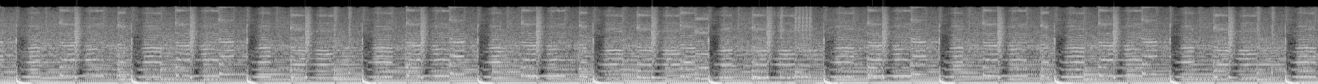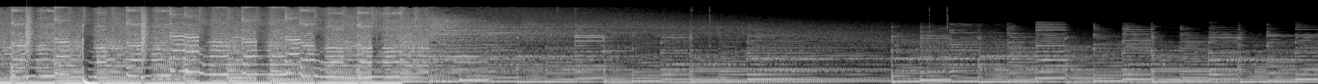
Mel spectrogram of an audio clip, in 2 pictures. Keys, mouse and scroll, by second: 0.6 click, 1.7 right click, 2.6 x, 4.6 click, 11.9 ctrl+z, 15.0-16.9 drag, 16.9 3, 17.2 right click, 18.7 click, 20.1-22.5 drag, 23.9 ctrl+z, 24.4 ctrl+z, 24.9 ctrl+z, 25.5 ctrl+z.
